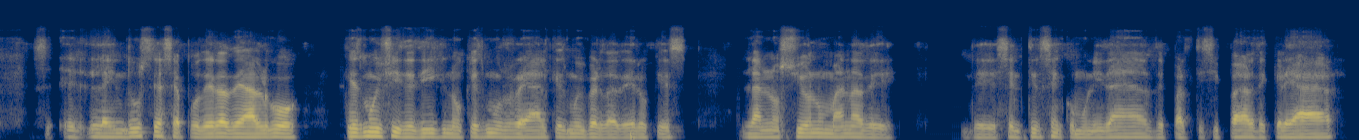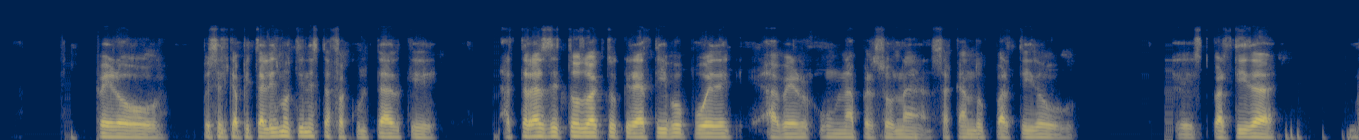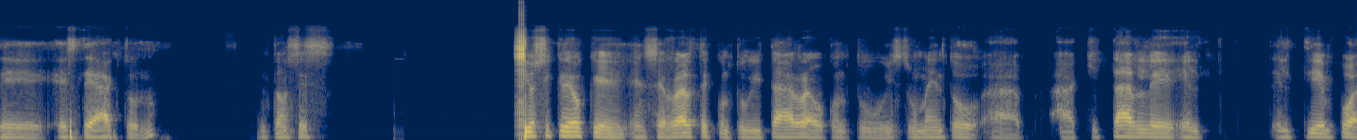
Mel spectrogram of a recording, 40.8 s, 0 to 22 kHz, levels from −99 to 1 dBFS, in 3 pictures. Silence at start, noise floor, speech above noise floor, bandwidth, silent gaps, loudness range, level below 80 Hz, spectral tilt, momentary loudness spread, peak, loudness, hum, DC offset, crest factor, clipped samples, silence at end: 0.35 s; -87 dBFS; 59 dB; 10 kHz; 24.61-24.69 s; 12 LU; -54 dBFS; -4.5 dB/octave; 16 LU; 0 dBFS; -27 LUFS; none; under 0.1%; 28 dB; under 0.1%; 0 s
